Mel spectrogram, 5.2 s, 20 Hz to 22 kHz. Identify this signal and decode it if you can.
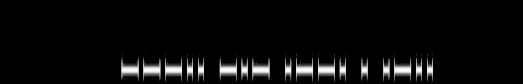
Morse code, heard as a keyed tone, about 22 wpm, 700 Hz. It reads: 8KPEL
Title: Code Groups - 5 Letter:Numbers - 22wpm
